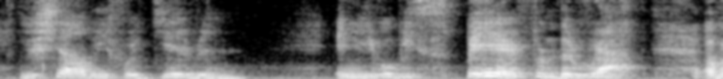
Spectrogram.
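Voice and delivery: slow, loud, commanding villain; villain impression. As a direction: command your subjects like a dark lord. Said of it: "That's my villain".

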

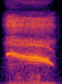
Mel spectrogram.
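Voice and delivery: sharp shrieking gasp in shock; piercing high gasp; loud high gasp. Real, not acted. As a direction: gasp hard in horror. Sees bad pull.

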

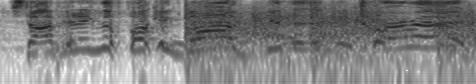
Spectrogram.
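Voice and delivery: very high, loud squealed yell; high-pitched shriek. Real, not acted. Player yelling at a bug in the game, high-pitched shrieking. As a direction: shriek it far above your normal voice. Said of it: "did that so high-pitched".

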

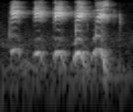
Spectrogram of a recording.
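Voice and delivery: very high squeaky beeps; high playful pulley noises; squeak imitation.

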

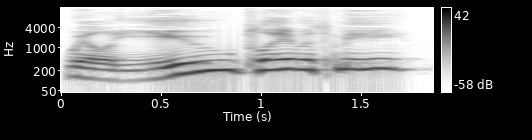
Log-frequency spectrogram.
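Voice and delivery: eager little storybook shark; friendly shark asking. A narrator's reading. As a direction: ask sweetly, lifting up high at the end. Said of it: "he asked Angelfish".

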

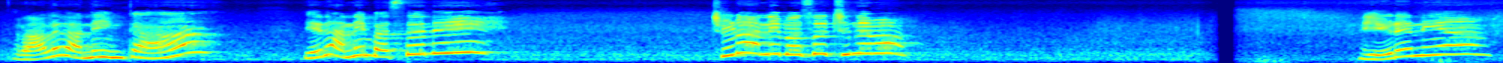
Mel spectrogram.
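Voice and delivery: asking the dog if the school bus is here, excitedly; excited pet talk. Real, not acted. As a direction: get the dog excited, quick and bright.

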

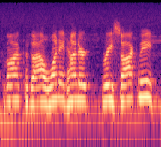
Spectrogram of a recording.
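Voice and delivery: usual speaking voice

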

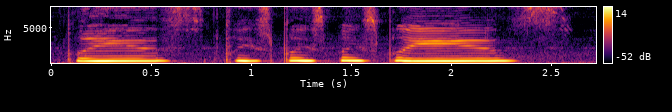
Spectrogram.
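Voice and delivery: high, loud run of pleading pleases; begging. Acted. Girlfriend begging him to say hi to the dog, high and loud. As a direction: beg over and over like a child.

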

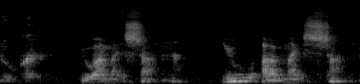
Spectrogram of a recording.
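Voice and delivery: low, soft, slow menacing Sith lord; deep villain declaring fatherhood; Darth Vader voice. Shown as a demonstration. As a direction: rumble it from the back of the throat. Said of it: "talk like Darth Vader".

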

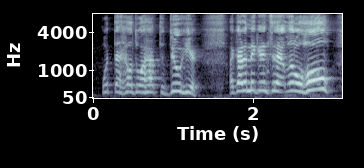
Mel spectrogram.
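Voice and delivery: ordinary talk

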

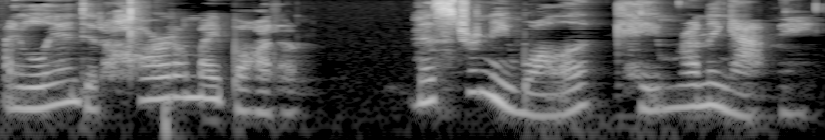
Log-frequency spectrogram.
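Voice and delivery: plain reading voice

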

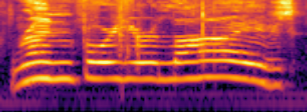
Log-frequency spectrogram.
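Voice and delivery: high, drawn-out call of alarm; slow, high storybook panic; alarmed cry. A narrator's reading. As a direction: stretch out a warning to flee, pitched high. Boys fleeing aliens in story.

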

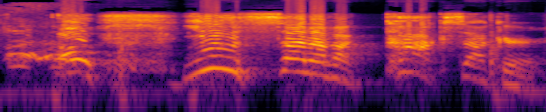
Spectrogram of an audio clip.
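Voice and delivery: high, loud cry of rage at the fall; cursing the game at full voice; furious yell. Real, not acted. Falls in the game, yells.

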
